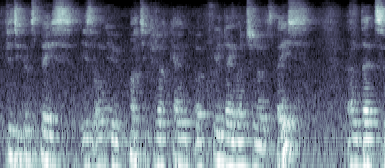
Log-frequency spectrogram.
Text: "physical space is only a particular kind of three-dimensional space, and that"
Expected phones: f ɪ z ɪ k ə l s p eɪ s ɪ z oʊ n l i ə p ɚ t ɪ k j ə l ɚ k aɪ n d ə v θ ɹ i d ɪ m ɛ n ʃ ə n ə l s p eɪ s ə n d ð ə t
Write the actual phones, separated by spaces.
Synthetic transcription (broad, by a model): f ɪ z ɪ k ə l s p eɪ s ɪ z oʊ n l i ə p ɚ t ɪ k j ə l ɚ k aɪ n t ə v f ɹ i d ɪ m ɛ n ʃ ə n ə l s p eɪ s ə n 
